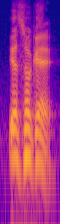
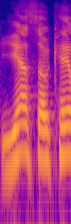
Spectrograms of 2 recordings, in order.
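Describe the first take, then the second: First: The phrase is said rapidly, sped up. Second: The phrase is said at a normal speed. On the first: The line is squeezed to fit the animation. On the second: The line has its natural timing.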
